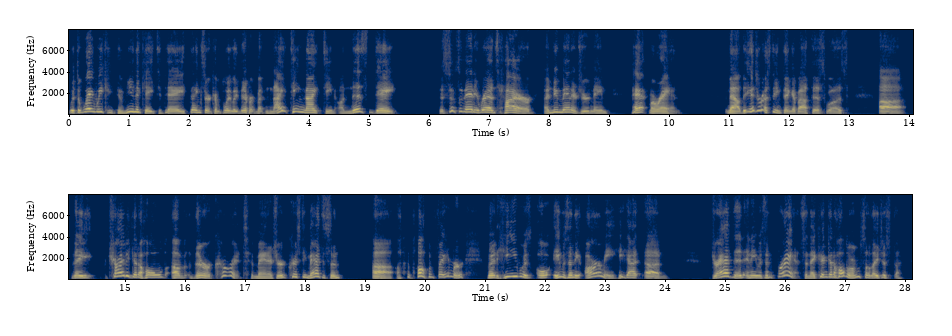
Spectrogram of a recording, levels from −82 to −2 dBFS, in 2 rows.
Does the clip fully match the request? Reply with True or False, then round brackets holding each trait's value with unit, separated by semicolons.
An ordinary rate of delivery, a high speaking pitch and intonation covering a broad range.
False (170 wpm; 180 Hz; 7.6 semitones)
